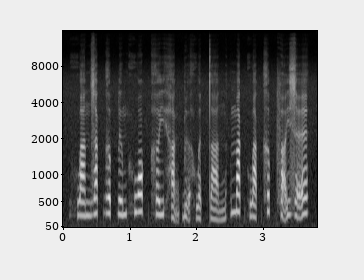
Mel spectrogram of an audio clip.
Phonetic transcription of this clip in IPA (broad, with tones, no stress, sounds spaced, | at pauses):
h w a˧ n z a˦˥ k̚ ɣ ə˦˥ p̚ l ɨ˨˦ m h w ɔ˦˥ k̚ h ə˧ j h a̰˧˨ ŋ ɓ ɨ̰˧˨ ə̯ h w ə˨˩ t̚ t̪ a˧˩˨ n | m a˦˥ k̚ h w a˨˩ k̚ x ə˦˥ p̚ f a̰˧˥ j z ɛ̰˧˥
